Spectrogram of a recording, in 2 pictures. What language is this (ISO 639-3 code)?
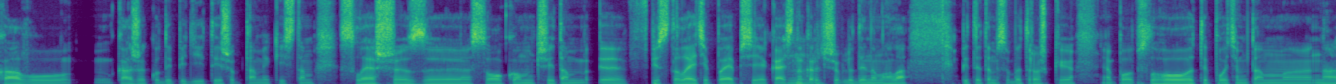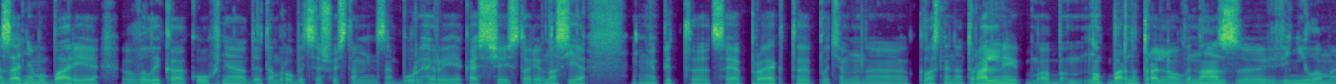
ukr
